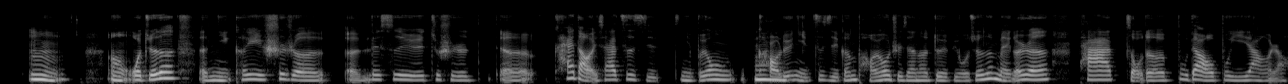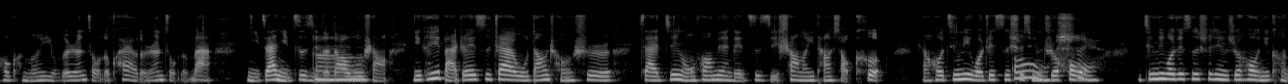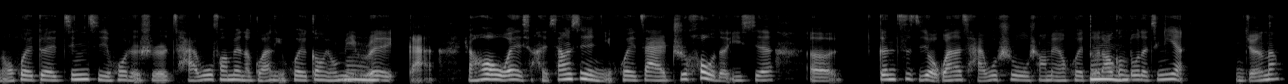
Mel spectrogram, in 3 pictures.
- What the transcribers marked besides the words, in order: none
- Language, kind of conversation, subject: Chinese, advice, 债务还款压力大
